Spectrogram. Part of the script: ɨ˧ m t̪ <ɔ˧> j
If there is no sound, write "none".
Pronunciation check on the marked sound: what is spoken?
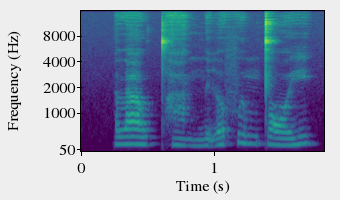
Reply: ɔ˨˦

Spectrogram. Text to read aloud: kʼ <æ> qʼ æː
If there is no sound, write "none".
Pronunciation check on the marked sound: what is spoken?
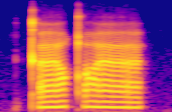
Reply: æ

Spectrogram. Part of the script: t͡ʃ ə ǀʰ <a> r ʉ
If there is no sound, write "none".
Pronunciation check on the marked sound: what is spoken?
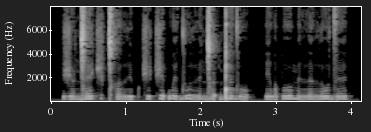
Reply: ʌ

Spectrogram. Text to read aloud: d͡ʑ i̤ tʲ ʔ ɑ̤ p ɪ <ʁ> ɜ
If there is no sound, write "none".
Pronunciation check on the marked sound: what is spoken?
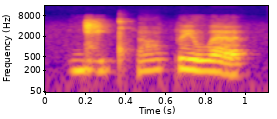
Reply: w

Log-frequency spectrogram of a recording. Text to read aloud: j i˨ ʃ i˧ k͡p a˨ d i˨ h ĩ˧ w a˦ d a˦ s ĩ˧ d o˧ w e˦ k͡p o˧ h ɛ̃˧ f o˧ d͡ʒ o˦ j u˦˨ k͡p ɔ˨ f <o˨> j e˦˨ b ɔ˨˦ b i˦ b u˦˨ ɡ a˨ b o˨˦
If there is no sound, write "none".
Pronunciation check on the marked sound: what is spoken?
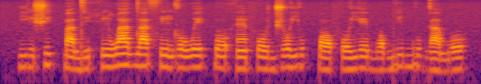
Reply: o˨˦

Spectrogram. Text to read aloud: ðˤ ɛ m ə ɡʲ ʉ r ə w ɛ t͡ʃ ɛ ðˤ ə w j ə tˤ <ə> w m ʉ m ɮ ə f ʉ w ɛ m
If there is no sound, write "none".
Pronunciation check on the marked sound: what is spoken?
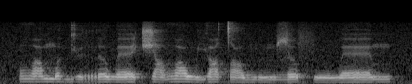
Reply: ʉ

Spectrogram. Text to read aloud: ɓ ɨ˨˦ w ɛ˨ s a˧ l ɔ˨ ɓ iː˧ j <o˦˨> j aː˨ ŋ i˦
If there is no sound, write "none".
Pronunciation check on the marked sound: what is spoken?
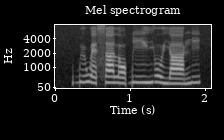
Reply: o˦˨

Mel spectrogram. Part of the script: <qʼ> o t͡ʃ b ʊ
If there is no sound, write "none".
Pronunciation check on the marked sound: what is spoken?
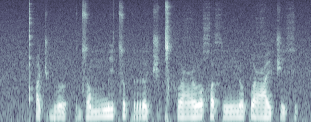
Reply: qʼ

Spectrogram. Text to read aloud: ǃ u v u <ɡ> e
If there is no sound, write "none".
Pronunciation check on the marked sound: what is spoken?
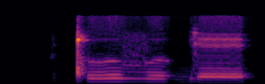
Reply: ɡ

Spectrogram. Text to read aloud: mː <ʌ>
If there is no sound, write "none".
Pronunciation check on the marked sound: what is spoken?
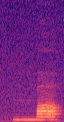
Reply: ɑ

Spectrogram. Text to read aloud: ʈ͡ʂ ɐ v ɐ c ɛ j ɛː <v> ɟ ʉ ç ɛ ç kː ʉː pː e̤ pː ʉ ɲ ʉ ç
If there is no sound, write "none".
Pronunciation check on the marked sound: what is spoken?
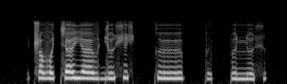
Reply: v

